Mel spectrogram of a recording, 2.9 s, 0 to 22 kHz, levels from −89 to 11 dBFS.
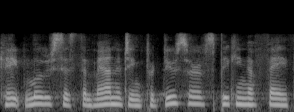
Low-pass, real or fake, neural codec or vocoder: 7.2 kHz; fake; codec, 16 kHz in and 24 kHz out, 0.8 kbps, FocalCodec, streaming, 65536 codes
